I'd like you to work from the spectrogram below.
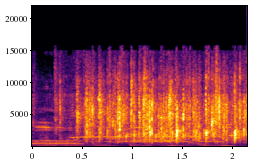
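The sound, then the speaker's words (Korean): A professor claps in a lecture hall, joining quick, fairly quiet applause, while voices are heard over the clapping, especially at the start. “욕선이에게 감탄한 교수님도 박수를 치셨습니다.”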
